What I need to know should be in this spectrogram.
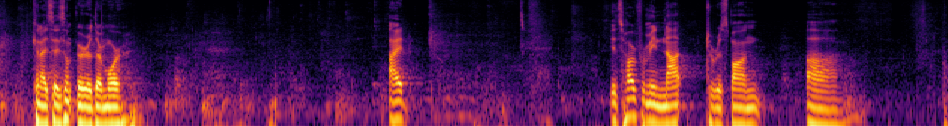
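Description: A man speaks through a microphone in a measured way, with a slight room echo.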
